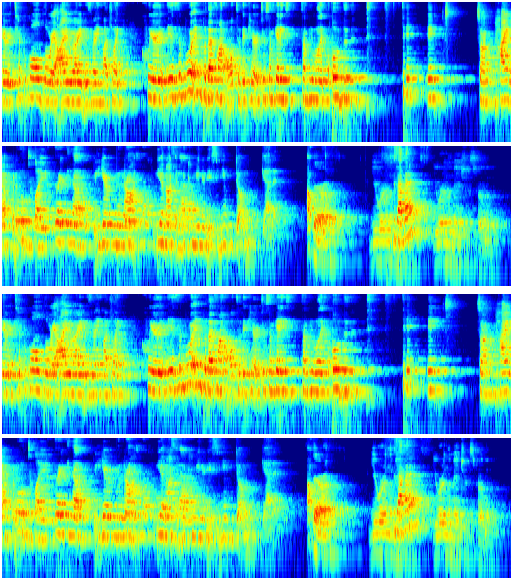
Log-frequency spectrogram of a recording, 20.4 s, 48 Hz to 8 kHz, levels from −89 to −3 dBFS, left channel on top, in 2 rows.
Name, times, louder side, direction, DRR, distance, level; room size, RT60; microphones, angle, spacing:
voice 1, 0.0-2.4 2.8-5.7 6.0-7.1 8.0-8.2 8.5-8.7 9.5-10.5 10.8-11.1 12.0-12.8 13.3-15.1 15.4-15.7 16.3-16.4 18.0-18.4, left 2 dB, 80° left, 4 dB, 0.7 m, -22 dB
voice 2, 10.4-11.8 12.4-14.0, equal, ahead, -4 dB, 1.3 m, -27 dB
voice 3, 16.4-16.7 17.5-18.2 18.8-19.9, right 2 dB, 60° right, 4 dB, 0.8 m, -29 dB
6.8 x 4.1 x 3.9 m, 1.2 s
head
